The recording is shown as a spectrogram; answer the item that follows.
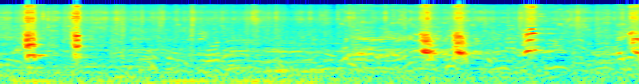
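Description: A dog barking in short, sharp barks: two near the start, then three more about four to five seconds in.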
